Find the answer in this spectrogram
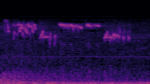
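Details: Little rock thrush (Monticola rufocinereus), call.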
